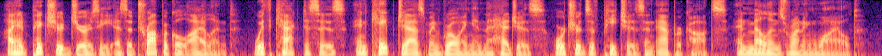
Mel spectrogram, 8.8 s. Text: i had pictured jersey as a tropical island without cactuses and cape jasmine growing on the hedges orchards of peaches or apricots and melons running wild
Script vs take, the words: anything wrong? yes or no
yes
